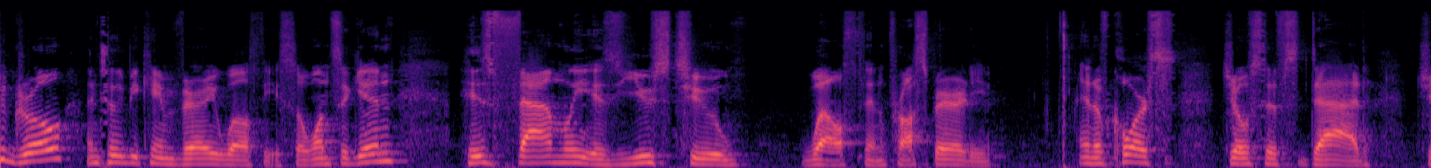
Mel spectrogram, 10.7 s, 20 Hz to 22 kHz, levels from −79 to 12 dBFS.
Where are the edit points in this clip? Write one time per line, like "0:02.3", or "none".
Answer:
0:03.3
